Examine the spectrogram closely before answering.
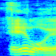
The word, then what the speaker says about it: Aloy: be like well i'm just going to say aloy i think yeah yeah so it's not halo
